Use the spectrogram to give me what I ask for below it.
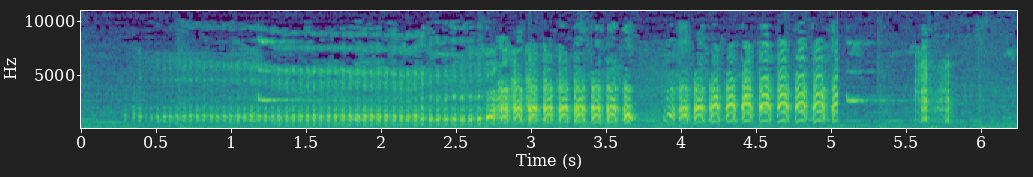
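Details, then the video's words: Superb lyrebird of Australia mimicking other sounds: a steady, droning whistle gives way to fast, bright, mechanical-sounding bursts of pulses, then a few short final notes. "Dieser Vogel imitiert die Geräusche von Kettensägen, Polizeiautos usw -Superb Lyrebird"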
